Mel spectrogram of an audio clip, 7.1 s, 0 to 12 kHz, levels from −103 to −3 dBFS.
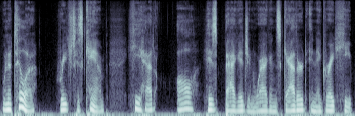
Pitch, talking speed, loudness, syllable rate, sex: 110 Hz, 145 wpm, -20 LUFS, 4.3 syllables/s, male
